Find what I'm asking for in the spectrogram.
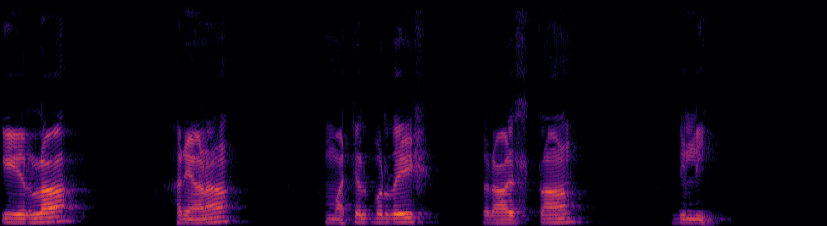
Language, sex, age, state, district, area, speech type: Punjabi, male, 60+, Punjab, Bathinda, rural, spontaneous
